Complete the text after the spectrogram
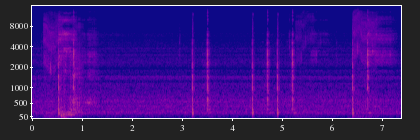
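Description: Game interface clicks sound as items are moved in a menu.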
